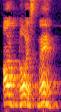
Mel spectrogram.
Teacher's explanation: আসলে হিজ এর আরেকটা উচ্চারণ আছে ইজ, যখন এটার উইক ফর্ম হয়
